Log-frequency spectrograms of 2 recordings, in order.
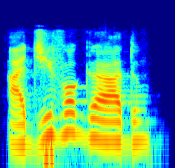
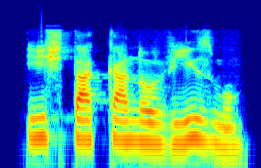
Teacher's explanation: in portuguese we have to include the e an e sound to make it easier for us to pronounce and it's called the e insertion we insert an e or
